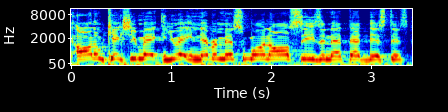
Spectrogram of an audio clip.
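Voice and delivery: ordinary talk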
